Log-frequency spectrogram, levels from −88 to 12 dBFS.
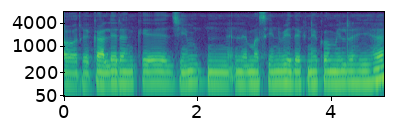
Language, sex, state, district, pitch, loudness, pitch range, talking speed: Hindi, male, Odisha, Khordha, 105 Hz, -17 LUFS, 105-110 Hz, 160 wpm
